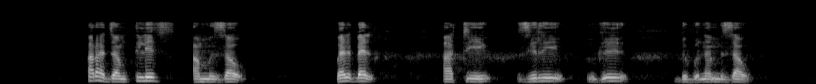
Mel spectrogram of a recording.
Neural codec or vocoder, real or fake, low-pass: codec, 16 kHz, 4.8 kbps, FACodec; fake; 7.2 kHz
